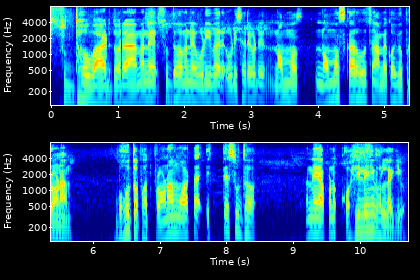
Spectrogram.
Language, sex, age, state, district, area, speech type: Odia, male, 18-30, Odisha, Jagatsinghpur, urban, spontaneous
